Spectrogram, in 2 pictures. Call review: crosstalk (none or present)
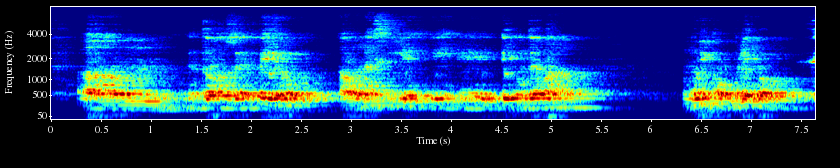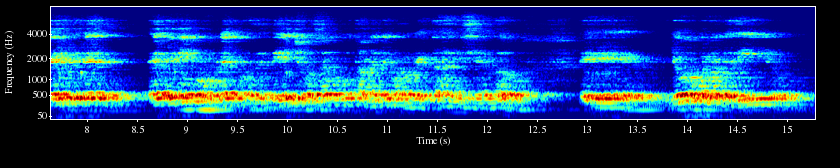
none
